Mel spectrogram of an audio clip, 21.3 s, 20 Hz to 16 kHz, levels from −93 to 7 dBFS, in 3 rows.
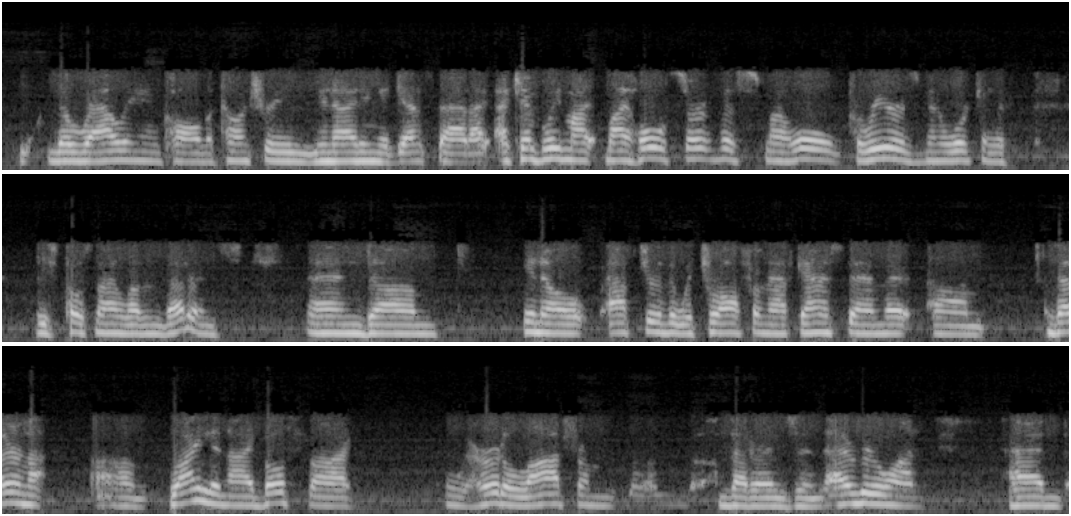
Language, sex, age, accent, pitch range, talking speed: English, male, 40-59, American, 135-160 Hz, 150 wpm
